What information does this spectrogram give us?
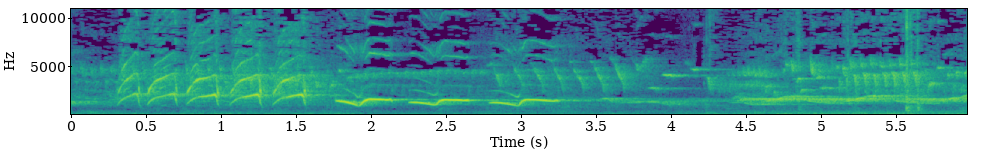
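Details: Chinese hwamei lure song: fast run of repeated rising-falling whistles, then several deeper slurred whistles, followed by varied chattering, buzzy notes and a steady whistle at the close.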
